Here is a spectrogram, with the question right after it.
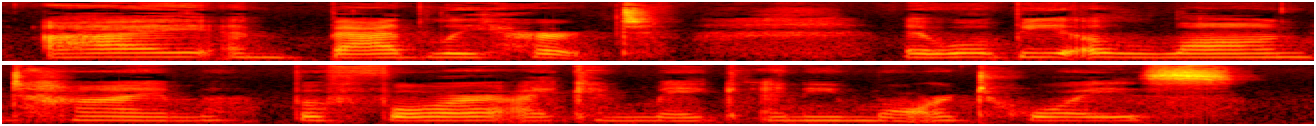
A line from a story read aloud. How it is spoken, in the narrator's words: Nifu said in a weak voice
